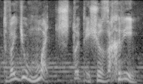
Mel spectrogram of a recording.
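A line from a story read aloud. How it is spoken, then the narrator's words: Sharp shout. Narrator (Russian): Резко выкрикнул Блэк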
